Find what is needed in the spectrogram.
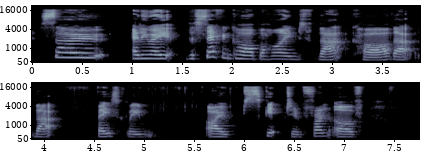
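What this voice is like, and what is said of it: British accent. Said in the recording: “I've still got my British accent”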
